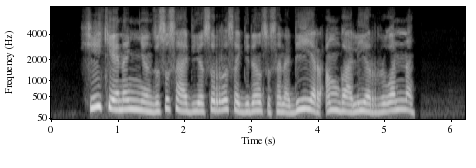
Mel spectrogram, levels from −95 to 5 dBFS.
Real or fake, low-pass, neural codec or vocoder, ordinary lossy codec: real; none; none; none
